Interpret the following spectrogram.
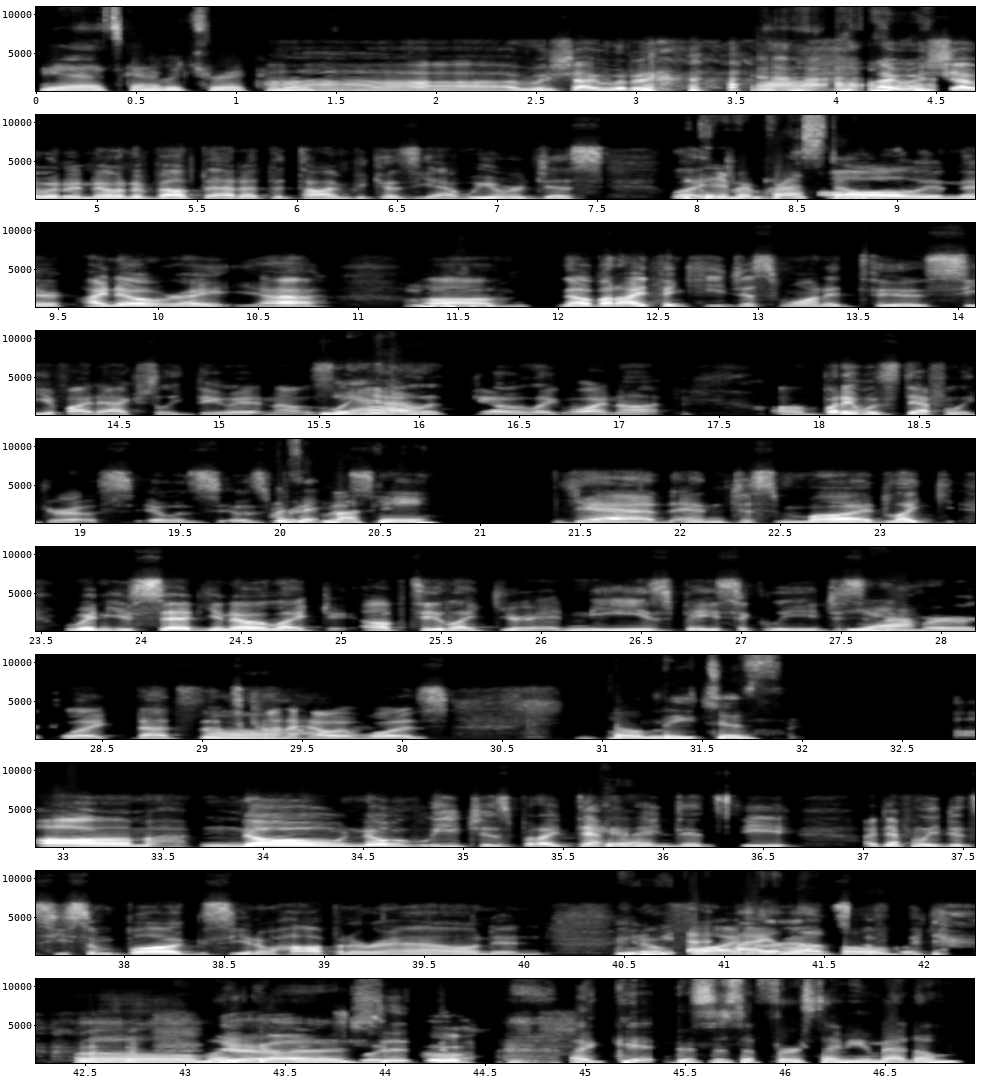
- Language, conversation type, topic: English, unstructured, What hobby do you think is particularly messy or gross?
- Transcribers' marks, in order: drawn out: "Ah"; other noise; laugh; drawn out: "all"; chuckle; other background noise; giggle; anticipating: "Oh my gosh"; laugh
